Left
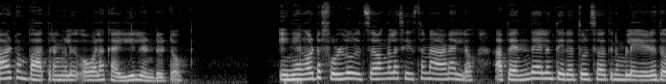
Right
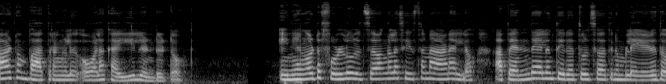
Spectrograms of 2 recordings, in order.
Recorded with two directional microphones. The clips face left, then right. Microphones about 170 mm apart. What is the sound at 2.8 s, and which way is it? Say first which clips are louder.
A woman's voice: left 3 dB; 40° left (ahead or behind).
